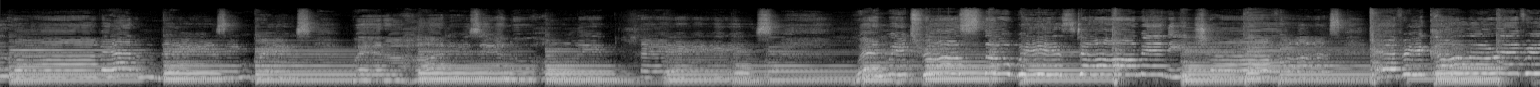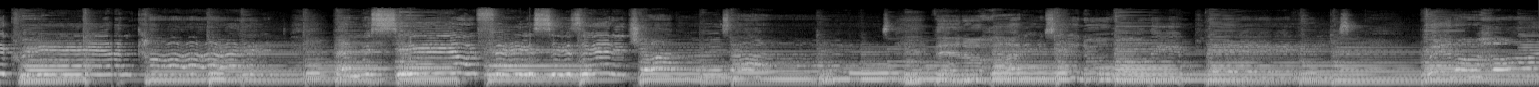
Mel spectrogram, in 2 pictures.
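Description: A woman singing a hymn to a strummed and plucked guitar accompaniment, her held notes wavering with vibrato.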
